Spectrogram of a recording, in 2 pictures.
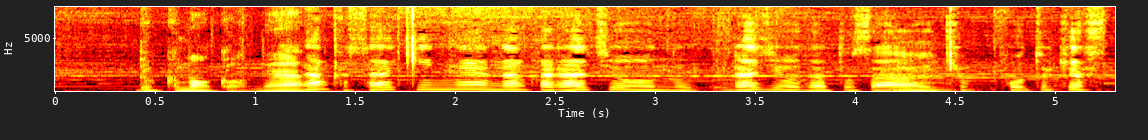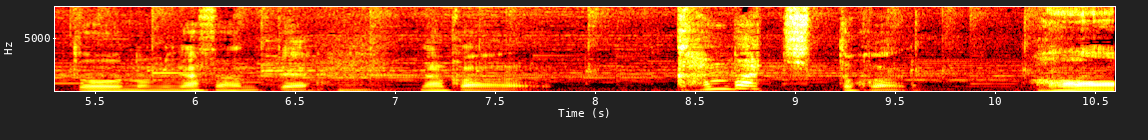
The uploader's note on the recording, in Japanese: パーキング収録。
